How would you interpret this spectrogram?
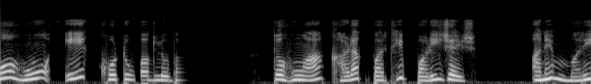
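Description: From 1.31 to 1.69 s the speech turns choppy and robotic. This is repeated packet loss. Five short holes open up, the longest about 43 ms. Each is patched by stretching the previous sound, so roughly a third of this span is filler.

At 1.77 s the sound stops arriving for 0.75 s, until 2.52 s. The last sound carries on briefly as a fading buzz. Then about 0.6 s of silence follows. The likely cause is a long network dropout. Speech resumes with that stretch missing.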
